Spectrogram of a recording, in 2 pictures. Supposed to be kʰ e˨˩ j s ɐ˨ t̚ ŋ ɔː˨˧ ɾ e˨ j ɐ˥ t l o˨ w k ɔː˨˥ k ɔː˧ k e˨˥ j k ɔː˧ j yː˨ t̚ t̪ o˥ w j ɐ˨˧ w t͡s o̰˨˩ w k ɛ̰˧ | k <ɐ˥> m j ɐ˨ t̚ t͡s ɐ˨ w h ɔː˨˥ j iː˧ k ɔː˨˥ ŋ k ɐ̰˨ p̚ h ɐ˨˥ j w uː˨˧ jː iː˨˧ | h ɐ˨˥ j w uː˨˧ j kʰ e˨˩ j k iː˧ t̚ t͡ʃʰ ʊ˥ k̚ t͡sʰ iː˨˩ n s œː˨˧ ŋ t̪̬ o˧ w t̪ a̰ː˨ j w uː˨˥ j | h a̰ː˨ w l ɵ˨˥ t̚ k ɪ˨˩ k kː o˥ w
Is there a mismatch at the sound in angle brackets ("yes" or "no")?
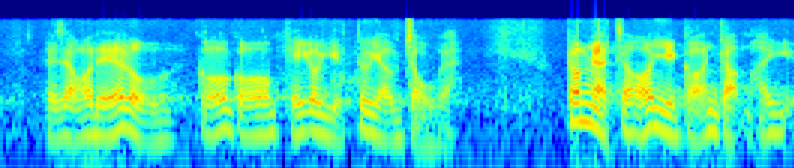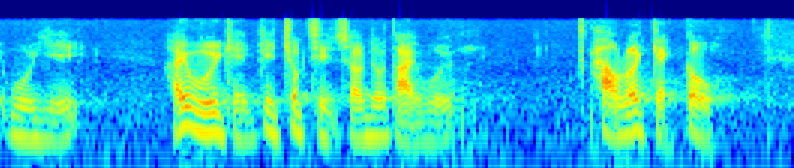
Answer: no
